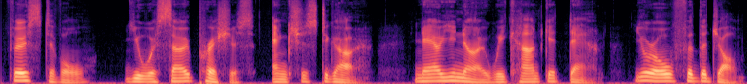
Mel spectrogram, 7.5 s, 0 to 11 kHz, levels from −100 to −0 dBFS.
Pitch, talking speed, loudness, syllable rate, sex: 110 Hz, 175 wpm, -20 LUFS, 4.3 syllables/s, female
